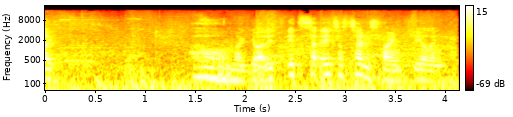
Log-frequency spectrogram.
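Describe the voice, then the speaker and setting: Music plays in the background as the speaker talks with a non-native accent. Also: man. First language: not English. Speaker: gamer. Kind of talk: casual gameplay commentary. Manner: hesitant, many pauses and fillers.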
